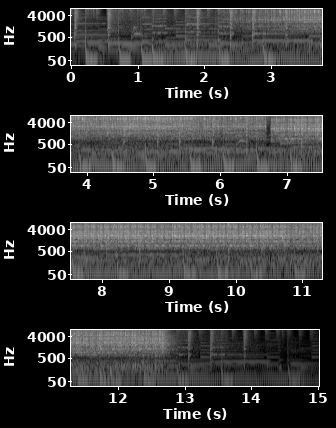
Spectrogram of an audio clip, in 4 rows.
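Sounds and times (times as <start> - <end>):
scroll saw whining: 2.4 - 12.9.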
